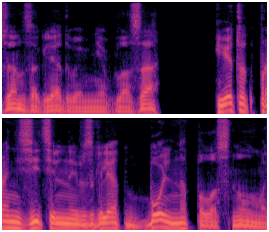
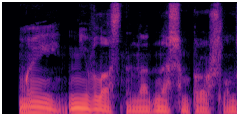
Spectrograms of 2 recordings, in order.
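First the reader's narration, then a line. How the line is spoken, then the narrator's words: Sighing. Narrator (Russian): вздохнул я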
